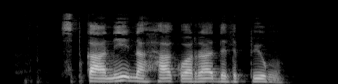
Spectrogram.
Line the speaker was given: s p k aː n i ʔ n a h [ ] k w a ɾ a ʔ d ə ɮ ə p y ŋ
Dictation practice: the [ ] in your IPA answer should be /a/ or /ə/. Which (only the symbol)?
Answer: a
